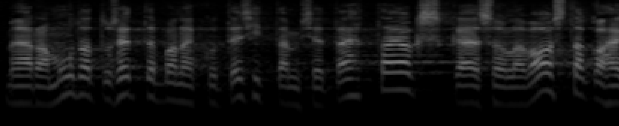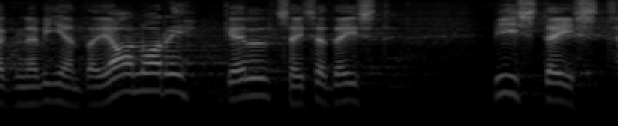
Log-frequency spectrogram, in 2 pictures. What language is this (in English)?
Estonian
